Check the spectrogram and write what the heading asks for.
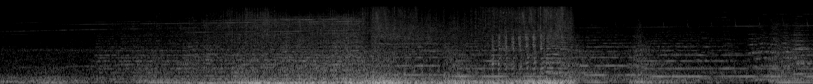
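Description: Film score music with a loud swell of action sound effects that builds over a few seconds and cuts off sharply about six seconds in.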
